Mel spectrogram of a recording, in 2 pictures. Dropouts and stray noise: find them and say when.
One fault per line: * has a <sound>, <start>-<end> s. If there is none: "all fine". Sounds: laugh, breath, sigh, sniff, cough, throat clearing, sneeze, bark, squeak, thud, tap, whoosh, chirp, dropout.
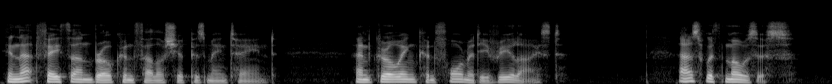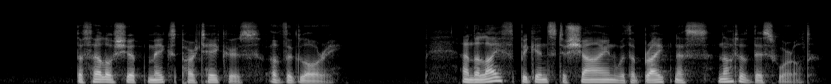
all fine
